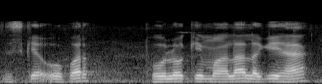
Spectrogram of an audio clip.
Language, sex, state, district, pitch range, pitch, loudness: Hindi, male, Uttar Pradesh, Saharanpur, 130-140 Hz, 135 Hz, -18 LUFS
